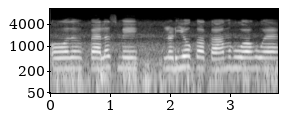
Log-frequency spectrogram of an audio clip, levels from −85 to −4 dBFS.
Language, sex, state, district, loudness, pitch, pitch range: Hindi, female, Punjab, Fazilka, -14 LUFS, 235 Hz, 230-245 Hz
